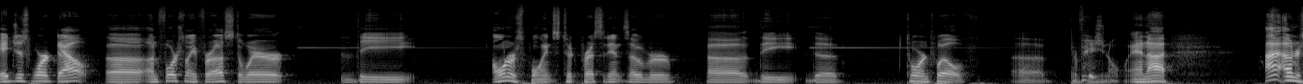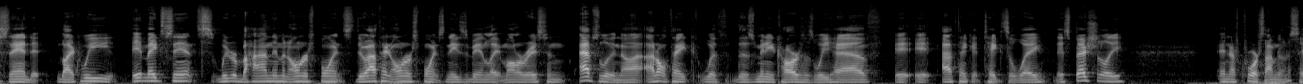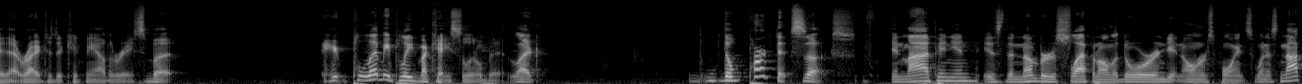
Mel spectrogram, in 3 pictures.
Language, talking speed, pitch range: English, 185 wpm, 110-145 Hz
